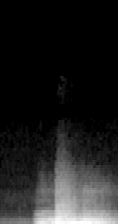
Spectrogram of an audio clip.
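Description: An enormous tiger, hit by a shot but not killed, lets out a loud roar after a brief moment of quiet, a rough, throaty blast that holds steady for over a second with no voices around it.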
